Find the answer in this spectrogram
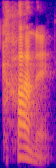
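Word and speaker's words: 金: It can also be pronounced Kane.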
